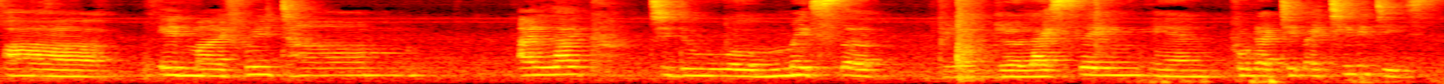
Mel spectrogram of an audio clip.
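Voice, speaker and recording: A young Vietnamese woman takes a mock speaking test, answering slowly in careful, rehearsed English full of fillers and self-corrections. Her voice sits at medium pitch with fairly even intonation. She sounds far from the mic in an echoey room, with faint background noise.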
